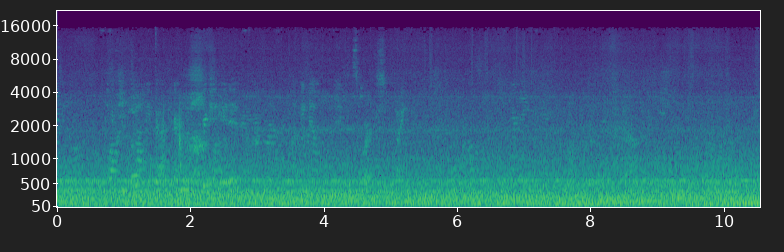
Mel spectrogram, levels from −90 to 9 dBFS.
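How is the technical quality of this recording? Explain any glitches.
Wi-Fi interference runs from 3.16 s to the end. A nearby Wi-Fi radio's transmissions are rectified in the audio circuit, so its beacon every 102.4 ms becomes a faint, steady ticking about ten times a second, roughly 40 dB below the audio.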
